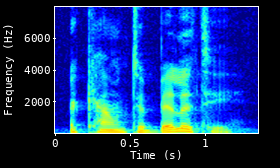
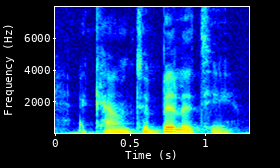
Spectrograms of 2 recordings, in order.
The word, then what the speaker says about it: accountability: So the stress actually moves from here more over here. Listen again. Do you have much accountability? Ability. So remember we had accountant. Accountant, the stress was here, but the stress moves and you would say accountability.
